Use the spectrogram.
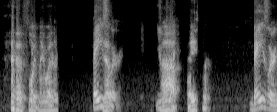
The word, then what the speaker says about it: Baszler: Baszler, not Basler.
